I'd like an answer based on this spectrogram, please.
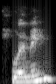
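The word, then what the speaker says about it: Plini: Am I pronouncing that right? Is it Pliny? Yeah, it is Pliny. Right. Yeah. That's his name. Excellent. Pliny.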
